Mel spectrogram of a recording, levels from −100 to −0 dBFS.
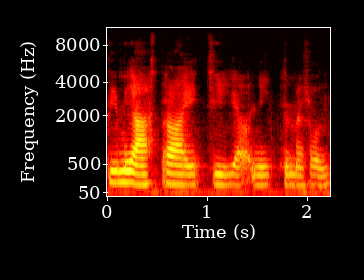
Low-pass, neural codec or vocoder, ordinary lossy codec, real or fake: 9.9 kHz; codec, 16 kHz in and 24 kHz out, 1.1 kbps, FireRedTTS-2 codec; none; fake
